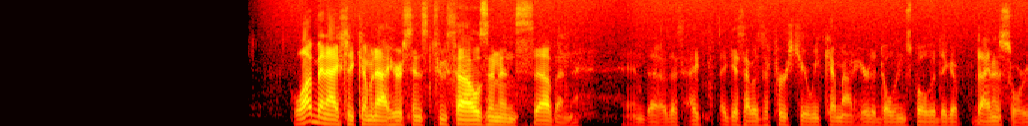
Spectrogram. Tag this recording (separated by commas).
Speech, outside, rural or natural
